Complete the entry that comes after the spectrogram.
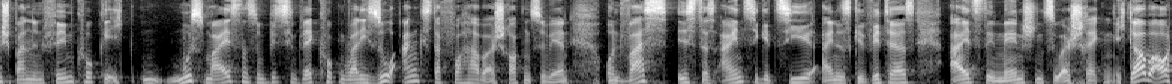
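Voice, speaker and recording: A man hosts a podcast in casual comedic chat, telling stories in an animated, slangy way. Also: medium pitch, a little hiss or hum. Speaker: podcast co-host.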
